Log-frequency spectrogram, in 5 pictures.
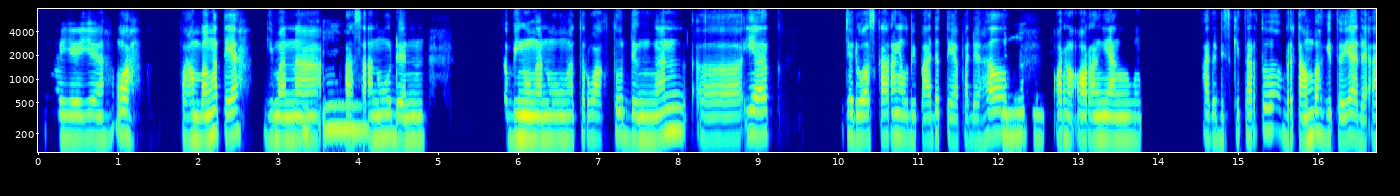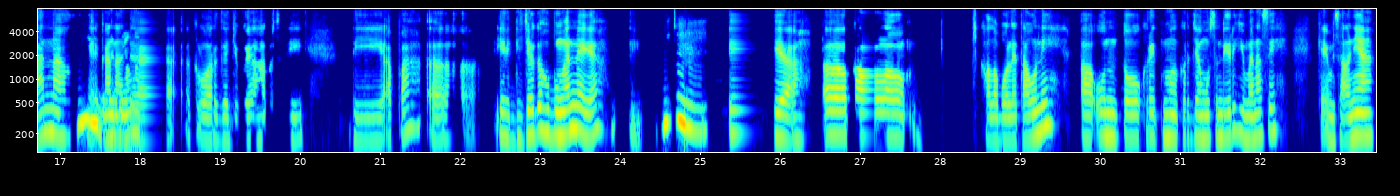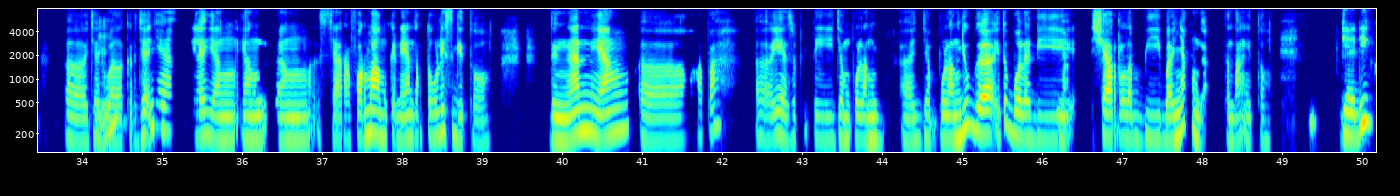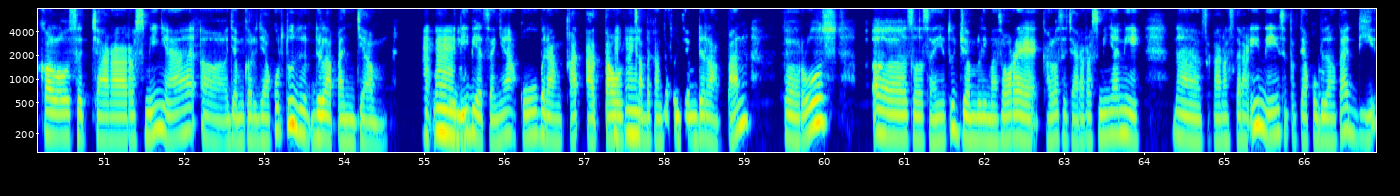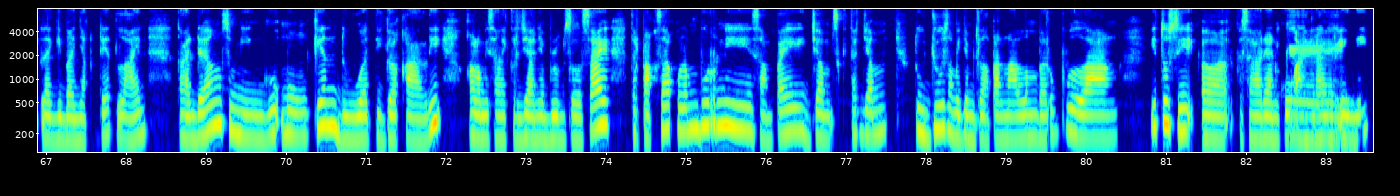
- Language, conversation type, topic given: Indonesian, advice, Apa kesulitan Anda dalam membagi waktu antara pekerjaan dan keluarga?
- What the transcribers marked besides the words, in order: other background noise; static; distorted speech; tsk; in English: "di-share"; tapping; unintelligible speech; in English: "deadline"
